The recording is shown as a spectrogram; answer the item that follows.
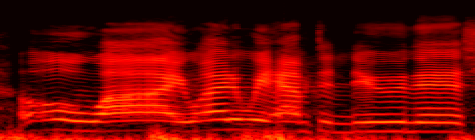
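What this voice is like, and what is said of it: Whiny, screechy voice. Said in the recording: “in a really whiny voice ... that really screechy, irritating”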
